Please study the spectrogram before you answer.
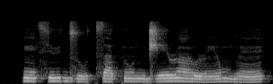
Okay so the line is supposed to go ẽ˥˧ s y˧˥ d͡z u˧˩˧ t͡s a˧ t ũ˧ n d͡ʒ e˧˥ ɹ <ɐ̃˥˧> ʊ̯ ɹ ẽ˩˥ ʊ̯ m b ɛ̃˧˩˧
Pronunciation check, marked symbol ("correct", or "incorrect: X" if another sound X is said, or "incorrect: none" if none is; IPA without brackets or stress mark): incorrect: ã˥˧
